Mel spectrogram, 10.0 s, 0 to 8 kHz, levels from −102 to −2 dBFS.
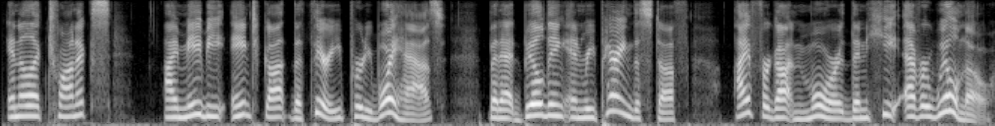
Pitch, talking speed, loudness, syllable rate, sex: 220 Hz, 155 wpm, -17 LUFS, 4.6 syllables/s, female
